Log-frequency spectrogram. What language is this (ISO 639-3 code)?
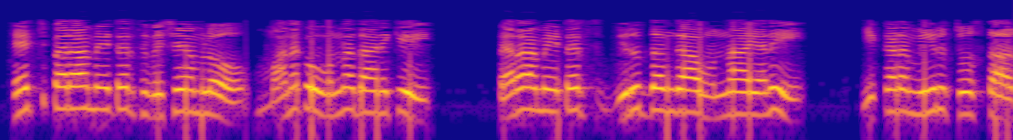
tel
